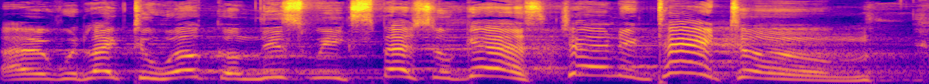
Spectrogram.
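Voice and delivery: drawn-out vampire voice. Doing a new impression for another speaker: Special Occasion Dracula impression. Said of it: "so Dracula is not the special guest".

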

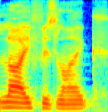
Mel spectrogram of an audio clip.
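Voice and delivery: put-on British-sounding accent. Quoting a movie line, attempt sounded British: sounded British. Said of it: "that sounded British".

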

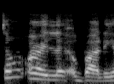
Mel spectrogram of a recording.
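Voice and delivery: bad, fake Australian accent, done poorly. Quoting a meme of Steve Irwin talking to a ray, bad Steve Irwin impression. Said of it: "I can't do Australian".

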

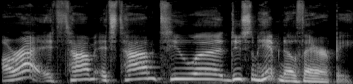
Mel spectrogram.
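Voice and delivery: put-on Southern rural accent, pitched very high. Trying out an accent for Sigmund Freud: Freud accent. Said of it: "What's a good Freud accent?".

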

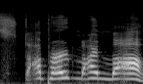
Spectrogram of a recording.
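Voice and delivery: very loud, very high, shrill, drawn-out yell. Retelling a comic scene where a boy yells at an attacker: imitating a yell. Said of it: "yells at him".

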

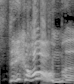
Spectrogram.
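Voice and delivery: very loud, shrill, high-pitched yelling. Imitating Jasper telling the listeners to stay calm: imitating Jasper yelling. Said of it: "this man is yelling at you".

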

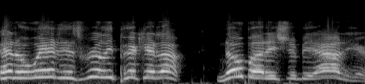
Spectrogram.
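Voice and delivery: acted, high, screaming field reporter voice. Telling a story about a news reporter out in the wind, imitating him screaming. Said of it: "he's screaming at the microphone".

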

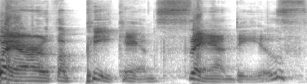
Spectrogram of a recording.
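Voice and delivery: campy, nasal, broad comedian voice. Demonstrate how a reanimated saber-toothed tiger sounds, in a Paul Lynde voice. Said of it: "with the voice of Paul Lynn".

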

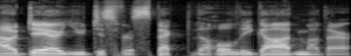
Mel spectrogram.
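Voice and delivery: dark, foreboding, ominous, menacing voice. Describing a game where a voice speaks after you shoot the godmother, in an ominous voice. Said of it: "like an ominous voice go like".

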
